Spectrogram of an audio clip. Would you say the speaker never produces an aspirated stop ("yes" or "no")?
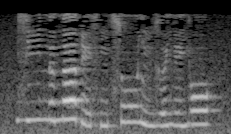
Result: yes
